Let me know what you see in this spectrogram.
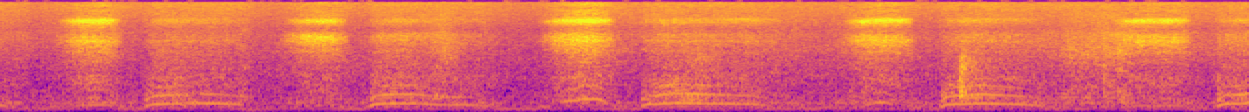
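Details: Sleeping young boy snoring: steady, rhythmic snores, each breath a rough, humming snore with an airy hiss, repeating about once a second.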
